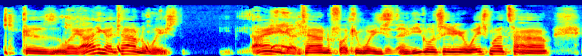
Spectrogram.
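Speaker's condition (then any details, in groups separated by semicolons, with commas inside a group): Cleft lip and palate; present from birth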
